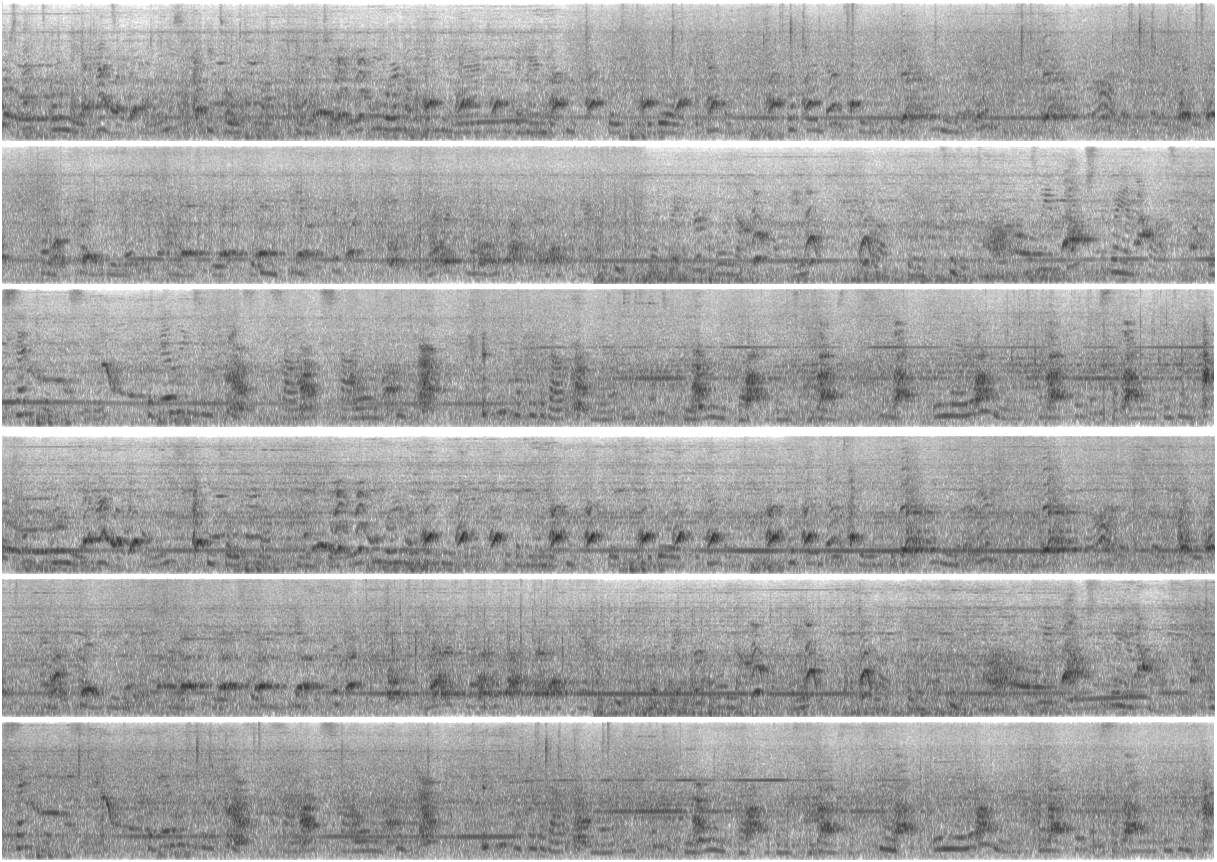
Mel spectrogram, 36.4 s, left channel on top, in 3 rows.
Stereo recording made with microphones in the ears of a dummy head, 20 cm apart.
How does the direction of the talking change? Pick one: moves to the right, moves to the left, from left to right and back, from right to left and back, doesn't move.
from left to right and back.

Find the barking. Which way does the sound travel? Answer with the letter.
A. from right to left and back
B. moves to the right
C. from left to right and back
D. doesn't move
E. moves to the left
E.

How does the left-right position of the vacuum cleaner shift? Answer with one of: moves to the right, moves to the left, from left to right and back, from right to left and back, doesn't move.
moves to the left.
